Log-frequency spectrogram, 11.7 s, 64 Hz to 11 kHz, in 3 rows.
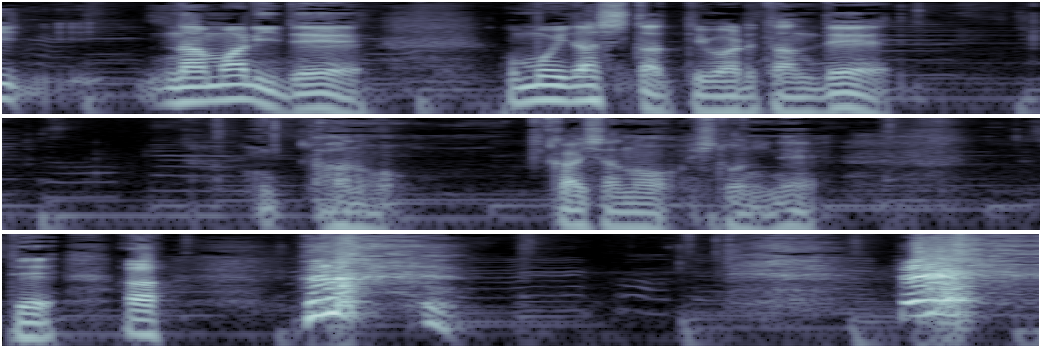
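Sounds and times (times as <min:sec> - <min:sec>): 
speech: 0:00.0 - 0:03.5, 0:04.9 - 0:07.1, 0:07.8 - 0:09.6, 0:10.6 - 0:11.5
faint breathy sounds: 0:01.4 - 0:01.9, 0:07.0 - 0:08.9
person sneezing: 0:08.9 - 0:09.6, 0:11.2 - 0:11.6.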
